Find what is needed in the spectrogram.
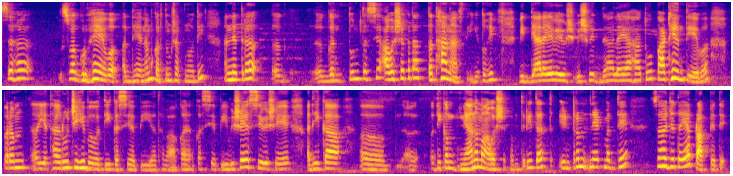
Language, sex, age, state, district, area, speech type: Sanskrit, female, 30-45, Karnataka, Bangalore Urban, urban, spontaneous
